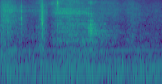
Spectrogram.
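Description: Faint rustle of clothing and bedding as hands slide under a patient's shorts, with a couple of soft touches and a faint steady hum.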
